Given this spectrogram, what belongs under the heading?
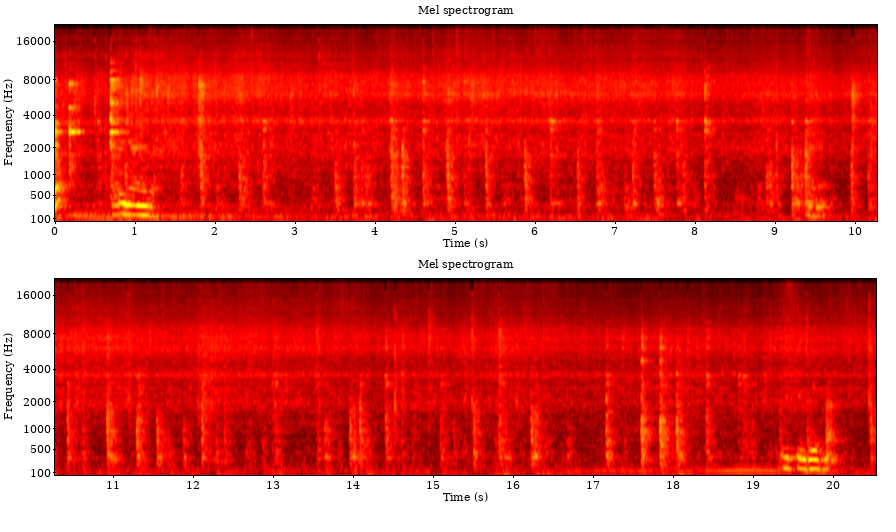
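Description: Small shallots fry in hot oil with mustard seeds that have already popped, for a Kerala spinach thoran. A steady close sizzle runs throughout, broken by repeated scraping and clinking of a spoon stirring the pan, with no talking.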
